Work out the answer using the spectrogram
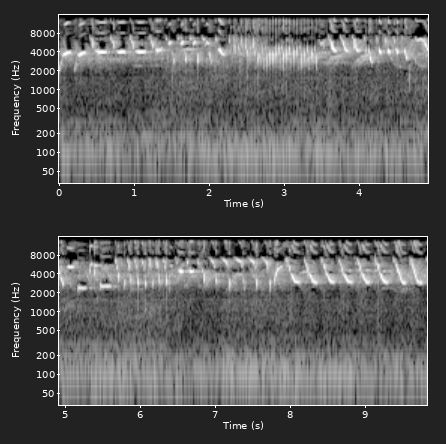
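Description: A canary sings a long, rapid song of high rolling trills, chattering phrases and bright whistled notes, with a steady low hum behind it.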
